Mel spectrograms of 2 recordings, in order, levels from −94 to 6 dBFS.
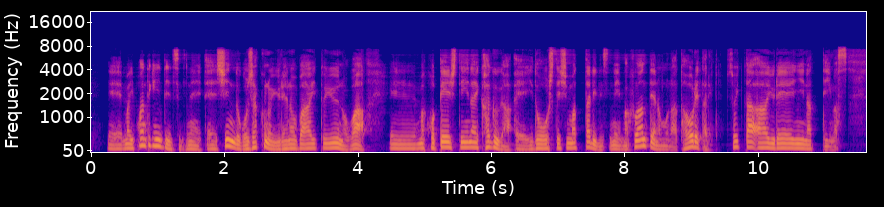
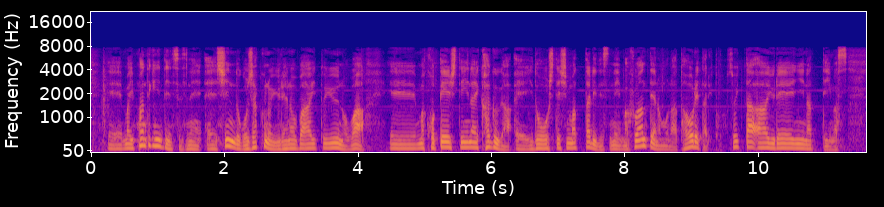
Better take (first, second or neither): second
